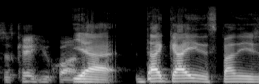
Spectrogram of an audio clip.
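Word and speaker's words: Ke Huy Quan: Yeah, at least that's how I've heard it pronounced, just Ke Hu Kwan.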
